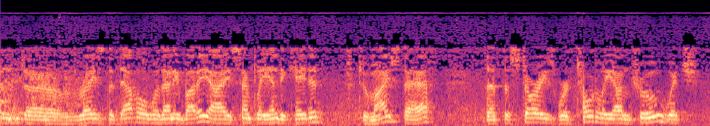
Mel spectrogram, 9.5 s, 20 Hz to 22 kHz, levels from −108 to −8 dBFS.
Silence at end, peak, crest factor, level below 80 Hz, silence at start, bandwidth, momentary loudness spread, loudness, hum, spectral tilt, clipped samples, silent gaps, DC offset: 0 s; 0 dBFS; 14 dB; -46 dBFS; 0 s; 15 kHz; 8 LU; -15 LUFS; none; -7.5 dB/octave; under 0.1%; none; under 0.1%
